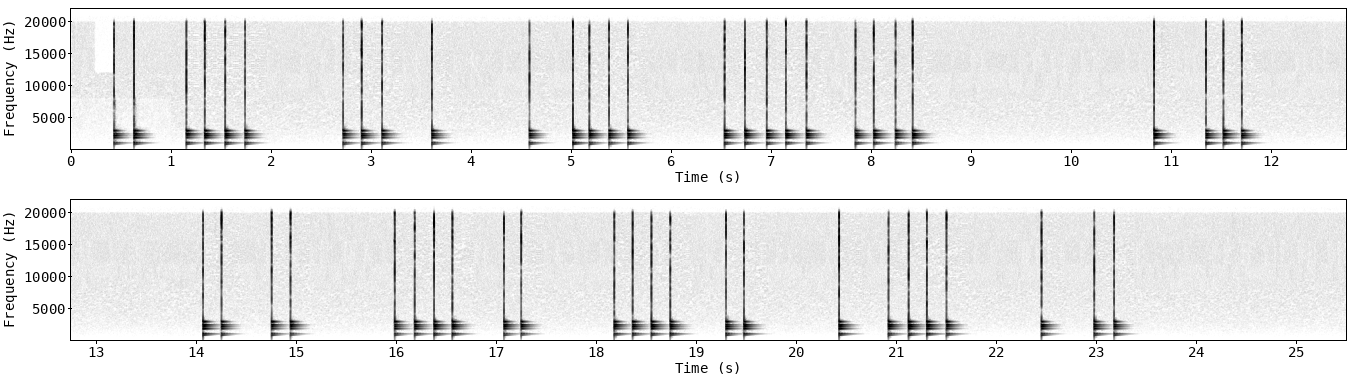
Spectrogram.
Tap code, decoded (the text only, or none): ILDY C GRRDB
